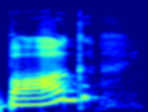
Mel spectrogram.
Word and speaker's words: bwg: It comes from boggard with a D, or the Welsh, I'm pretty sure it's pronounced bog, even though it's spelled B-W-G.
